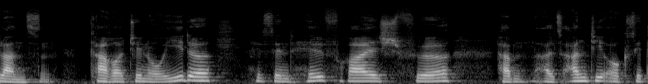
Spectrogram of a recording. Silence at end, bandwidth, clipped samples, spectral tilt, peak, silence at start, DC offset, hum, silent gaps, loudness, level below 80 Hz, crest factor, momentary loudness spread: 0 s; 15 kHz; under 0.1%; -7 dB/octave; -6 dBFS; 0 s; under 0.1%; none; none; -24 LUFS; -58 dBFS; 18 dB; 11 LU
